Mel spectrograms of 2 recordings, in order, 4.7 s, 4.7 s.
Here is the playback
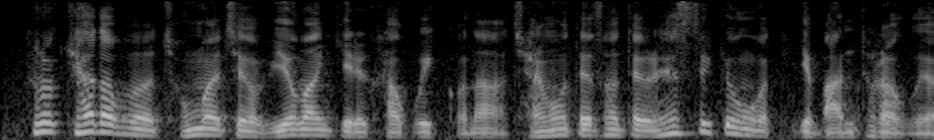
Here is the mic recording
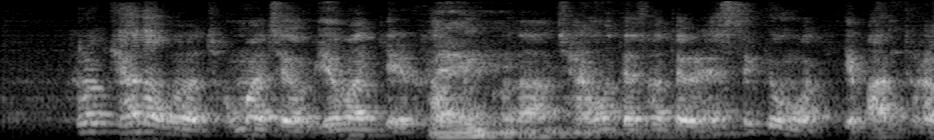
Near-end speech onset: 2 s

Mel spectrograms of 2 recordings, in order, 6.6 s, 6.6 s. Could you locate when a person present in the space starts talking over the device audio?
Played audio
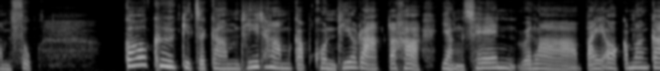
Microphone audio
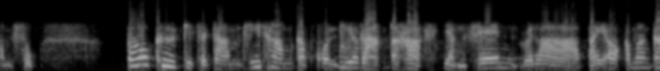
3 s

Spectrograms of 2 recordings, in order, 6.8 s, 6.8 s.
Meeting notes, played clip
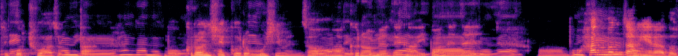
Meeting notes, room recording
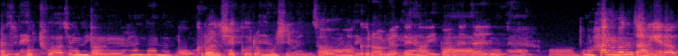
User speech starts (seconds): none

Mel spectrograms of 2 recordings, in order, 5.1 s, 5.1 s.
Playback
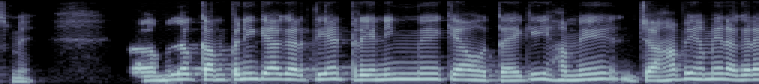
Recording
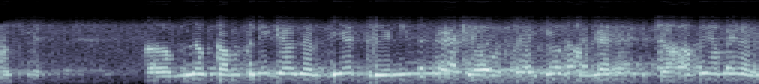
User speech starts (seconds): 2 s

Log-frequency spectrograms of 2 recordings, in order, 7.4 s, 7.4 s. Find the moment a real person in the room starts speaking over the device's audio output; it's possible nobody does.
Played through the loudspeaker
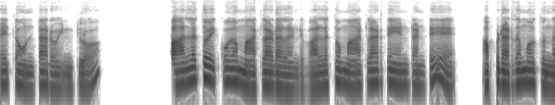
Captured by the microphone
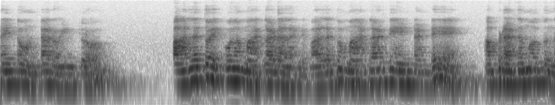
none

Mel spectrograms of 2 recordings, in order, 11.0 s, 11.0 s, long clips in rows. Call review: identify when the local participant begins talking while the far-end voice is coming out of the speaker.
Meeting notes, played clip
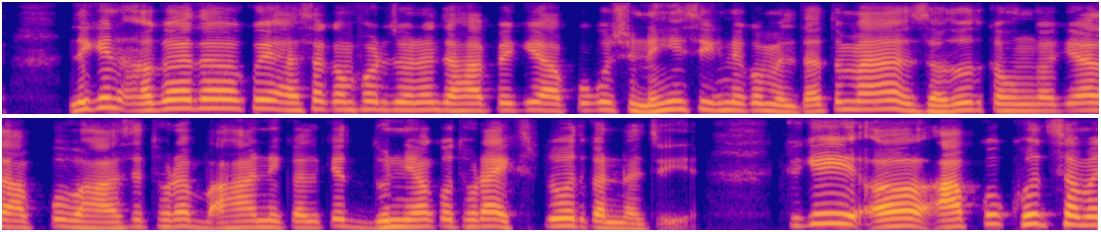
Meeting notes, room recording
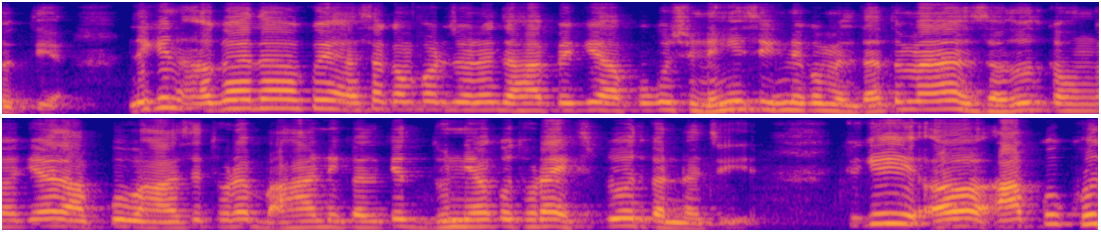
none

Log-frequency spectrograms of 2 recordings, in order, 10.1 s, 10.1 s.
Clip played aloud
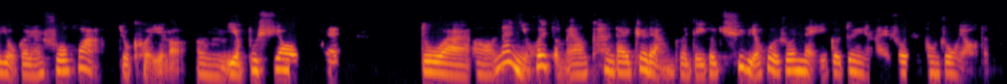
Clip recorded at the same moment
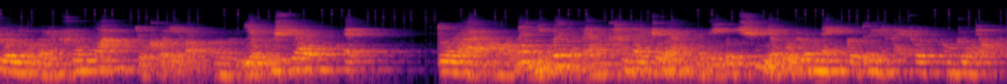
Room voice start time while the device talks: none

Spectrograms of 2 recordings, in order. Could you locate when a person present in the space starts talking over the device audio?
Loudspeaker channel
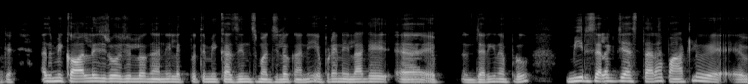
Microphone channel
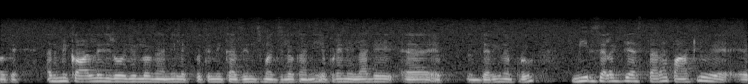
none

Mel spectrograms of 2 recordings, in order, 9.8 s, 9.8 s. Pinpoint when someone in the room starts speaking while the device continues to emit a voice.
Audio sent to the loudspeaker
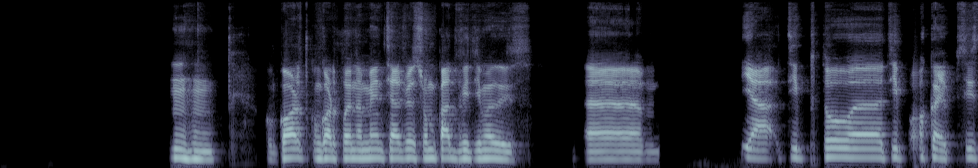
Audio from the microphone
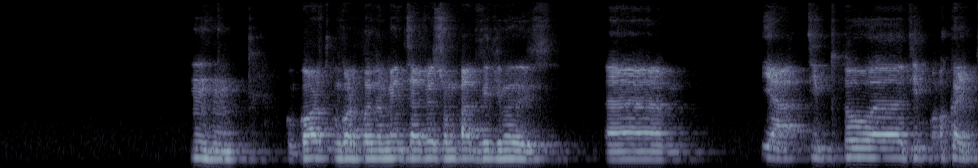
none

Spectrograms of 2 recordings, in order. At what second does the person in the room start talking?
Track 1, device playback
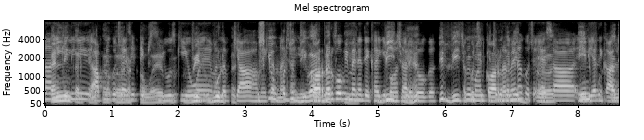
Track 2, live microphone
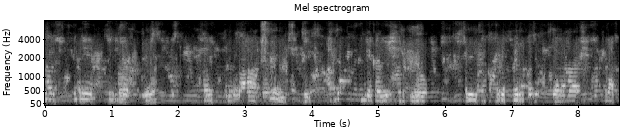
none

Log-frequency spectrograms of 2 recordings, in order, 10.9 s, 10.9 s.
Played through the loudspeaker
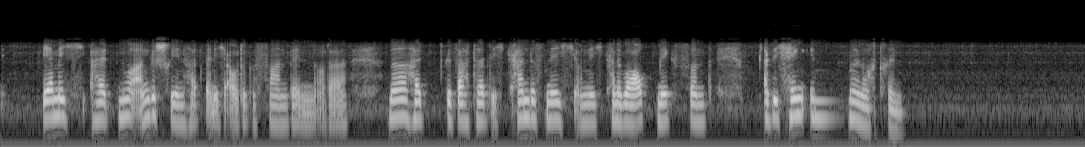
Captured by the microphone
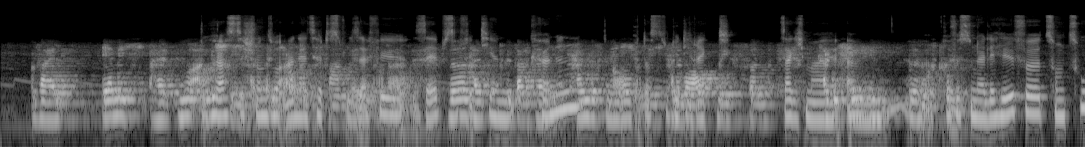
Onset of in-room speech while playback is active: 2 s

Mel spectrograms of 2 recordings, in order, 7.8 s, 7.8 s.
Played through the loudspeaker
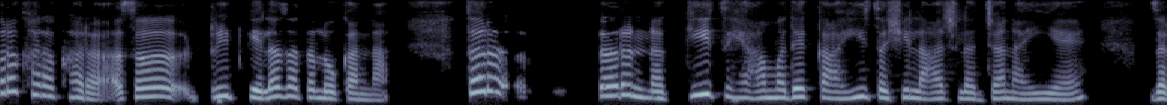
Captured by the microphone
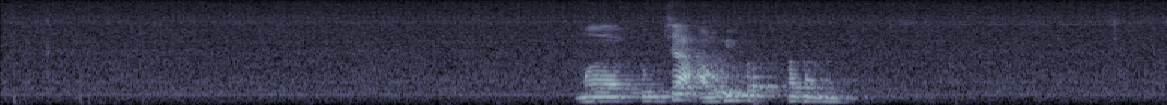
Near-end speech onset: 4 s

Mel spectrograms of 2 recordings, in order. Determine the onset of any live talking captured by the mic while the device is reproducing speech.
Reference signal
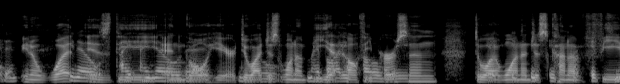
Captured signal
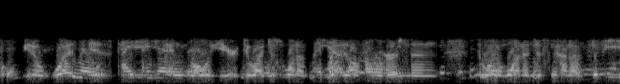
2 s

